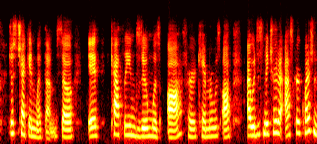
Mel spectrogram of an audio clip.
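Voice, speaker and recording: A woman with an ordinary speaking voice talks at a fairly quick pace. Her pitch varies in an ordinary way against a quiet background. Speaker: ESL teacher running a workshop. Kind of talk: workshop lecture over video call. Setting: video call. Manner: casual, filler-heavy.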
